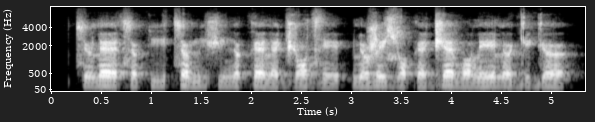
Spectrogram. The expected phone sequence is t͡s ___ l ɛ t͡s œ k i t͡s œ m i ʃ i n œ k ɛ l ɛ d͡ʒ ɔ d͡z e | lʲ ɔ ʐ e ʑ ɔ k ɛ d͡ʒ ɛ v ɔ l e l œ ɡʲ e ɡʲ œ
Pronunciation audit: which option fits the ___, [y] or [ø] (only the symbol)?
ø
